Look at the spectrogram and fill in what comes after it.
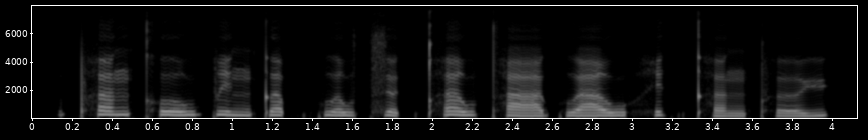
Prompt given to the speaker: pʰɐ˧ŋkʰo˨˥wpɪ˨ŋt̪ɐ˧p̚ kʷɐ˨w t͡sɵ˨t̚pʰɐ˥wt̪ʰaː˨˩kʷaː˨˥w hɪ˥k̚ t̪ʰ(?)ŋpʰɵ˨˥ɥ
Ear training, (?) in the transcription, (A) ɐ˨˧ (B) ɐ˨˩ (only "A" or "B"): B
